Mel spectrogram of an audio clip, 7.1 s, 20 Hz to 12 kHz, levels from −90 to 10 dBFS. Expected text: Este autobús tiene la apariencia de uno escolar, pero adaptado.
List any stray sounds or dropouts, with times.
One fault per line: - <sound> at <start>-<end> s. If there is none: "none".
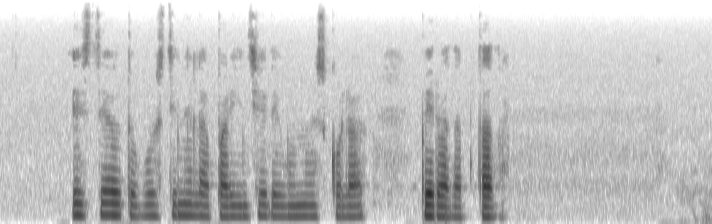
none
